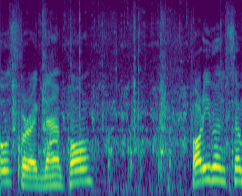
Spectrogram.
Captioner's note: food mill whirring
